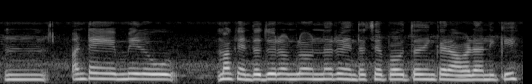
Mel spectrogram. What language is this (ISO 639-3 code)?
tel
